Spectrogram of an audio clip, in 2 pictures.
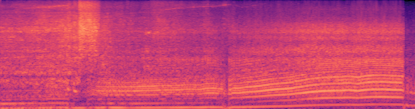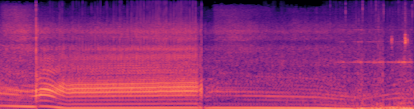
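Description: Turbocharged four-cylinder hatchback engine under hard acceleration: the revs climb for about two seconds, drop sharply around the middle as it shifts or lifts, then hold steady and fall away near the end.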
